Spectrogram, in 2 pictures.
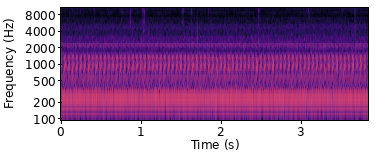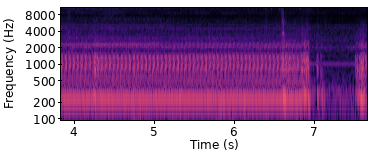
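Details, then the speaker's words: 1941 Crosley B36-BS battery farm radio during servicing: loud steady buzzing hum constant over the music after a ground wire came off inside the set. "there's a problem wire came off the ground came off let's see if I can stick it back in there"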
